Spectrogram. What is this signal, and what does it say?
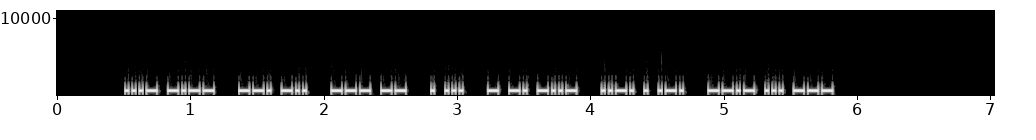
Morse code, heard as a keyed tone, about 44 wpm, 700 Hz. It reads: VY GD OM ES TNX FER QSO
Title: Common QSO Phrases 45wpm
